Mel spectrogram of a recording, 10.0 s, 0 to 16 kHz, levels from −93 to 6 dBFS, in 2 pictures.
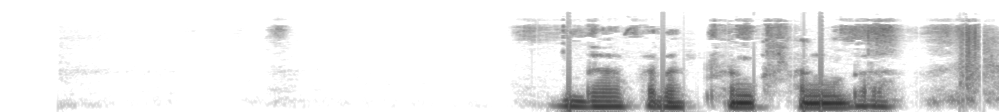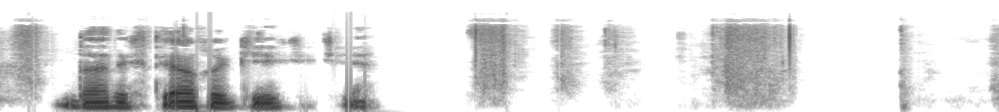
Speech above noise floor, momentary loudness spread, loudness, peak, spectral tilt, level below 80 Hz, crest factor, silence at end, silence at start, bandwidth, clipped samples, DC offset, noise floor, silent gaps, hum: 67 dB; 18 LU; -24 LUFS; -4 dBFS; -6 dB/octave; -54 dBFS; 22 dB; 0.45 s; 2.8 s; 9.2 kHz; under 0.1%; under 0.1%; -89 dBFS; none; none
